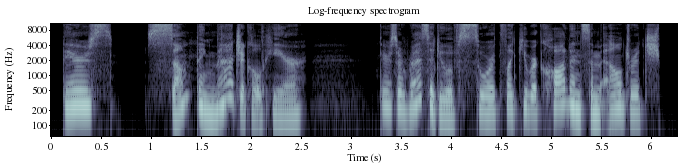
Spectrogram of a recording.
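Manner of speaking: plain reading voice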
